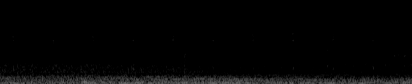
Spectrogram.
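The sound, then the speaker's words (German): Faint, steady road rumble and low engine drone from a car driving on the A42 motorway toward Duisburg, an even continuous hum with no talk. “So, da sind wir quasi schon auf der A42.”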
